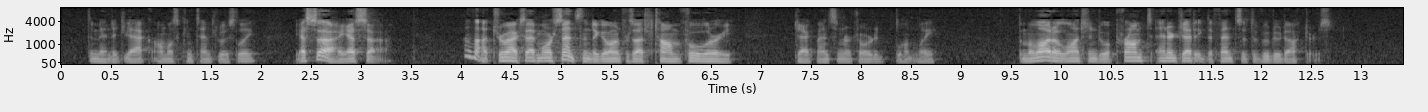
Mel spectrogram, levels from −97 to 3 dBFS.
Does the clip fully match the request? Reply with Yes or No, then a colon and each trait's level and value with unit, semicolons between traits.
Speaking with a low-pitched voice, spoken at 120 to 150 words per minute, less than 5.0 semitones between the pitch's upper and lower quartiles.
No: low, 100 Hz; average, 165 wpm; average, 3.6 semitones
